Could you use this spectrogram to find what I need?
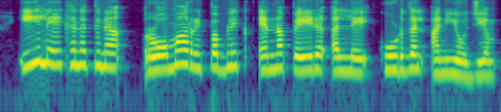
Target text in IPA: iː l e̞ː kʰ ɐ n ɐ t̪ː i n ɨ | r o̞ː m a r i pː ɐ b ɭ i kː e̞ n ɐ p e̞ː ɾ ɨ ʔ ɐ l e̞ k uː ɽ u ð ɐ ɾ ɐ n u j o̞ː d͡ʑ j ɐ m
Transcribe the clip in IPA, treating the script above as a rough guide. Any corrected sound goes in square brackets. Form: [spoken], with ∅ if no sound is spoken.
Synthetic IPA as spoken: iː l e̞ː kʰ ɐ n ɐ t̪ː i n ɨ | r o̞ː m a r i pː ɐ b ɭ i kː e̞ [nː] ɐ p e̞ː ɾ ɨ ʔ ɐ [lː] e̞ k uː ɽ u ð ɐ [l] ɐ n u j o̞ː d͡ʑ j ɐ m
